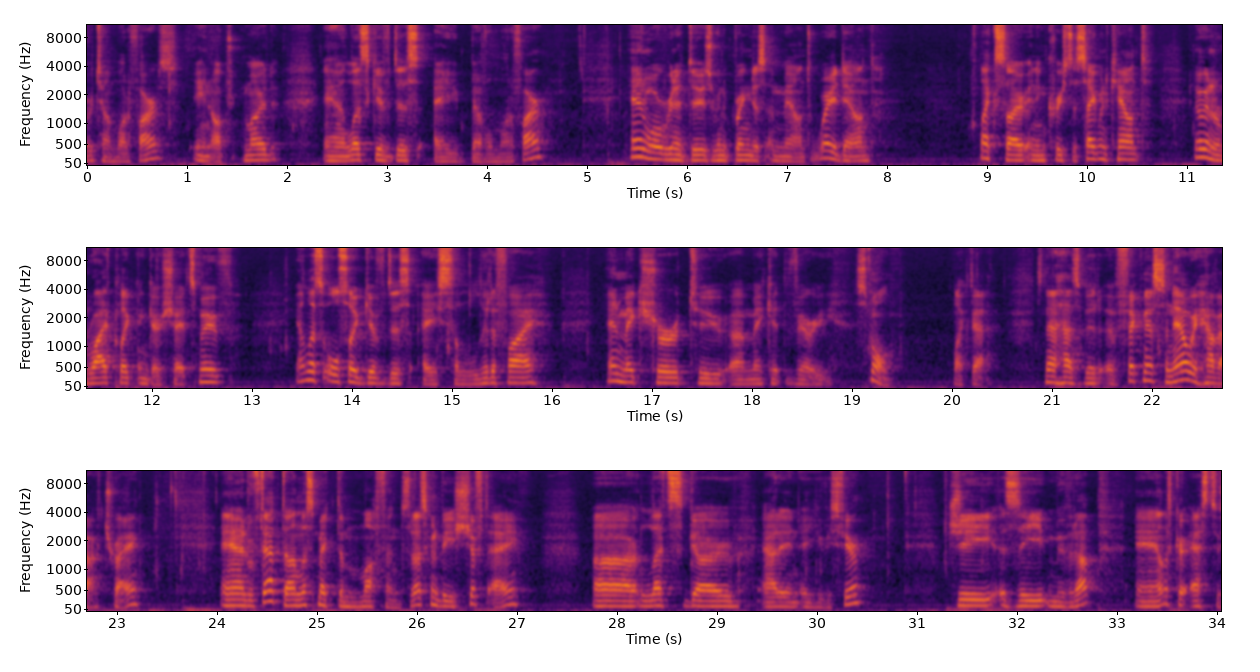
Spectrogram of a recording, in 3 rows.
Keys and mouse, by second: 0.4 click, 0.5-2.0 middle drag, 2.0-11.2 drag, 11.2-18.1 middle drag, 22.5 KP_1, 23.6 alt+a, 24.1-32.8 shift+middle drag, 26.5 shift+a, 31.2 g, 32.8-34.0 right drag, 33.5 s.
